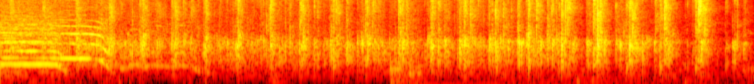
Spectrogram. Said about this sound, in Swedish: Okej, då vill jag att ni håller i applåden, för här har vi honom.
